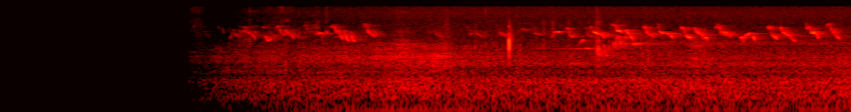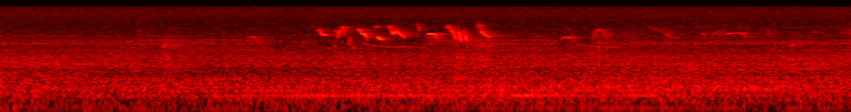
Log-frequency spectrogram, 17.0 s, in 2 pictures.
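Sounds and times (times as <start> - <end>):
small bird chirping: 1.9 - 8.5, 11.0 - 17.0
low background noise: 1.9 - 17.0.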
